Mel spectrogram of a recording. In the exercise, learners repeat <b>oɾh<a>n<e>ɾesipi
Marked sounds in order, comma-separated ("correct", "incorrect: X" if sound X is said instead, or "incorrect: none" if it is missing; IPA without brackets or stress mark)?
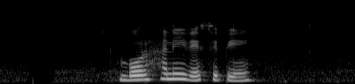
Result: correct, correct, incorrect: i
